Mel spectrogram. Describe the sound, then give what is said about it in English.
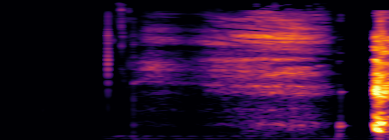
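A person coughs a few times in harsh, breathy bursts with no talk, the coughing rough and sustained in the middle and the loudest burst coming at the very end. “still coughing apparently, clearly”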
